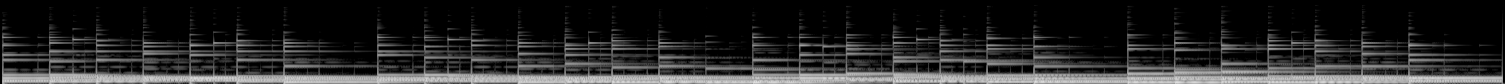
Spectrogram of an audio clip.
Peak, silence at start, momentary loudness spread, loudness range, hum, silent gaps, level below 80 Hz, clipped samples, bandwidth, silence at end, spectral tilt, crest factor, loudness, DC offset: -2 dBFS; 0 s; 3 LU; 1 LU; none; none; -38 dBFS; under 0.1%; 6.2 kHz; 0 s; -9.5 dB/octave; 12 dB; -15 LUFS; under 0.1%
